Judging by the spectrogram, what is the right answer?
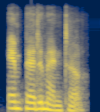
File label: "impedimenta", Indian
